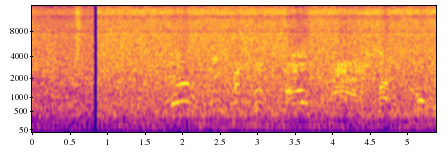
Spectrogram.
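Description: Water splashes steadily in a pool.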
